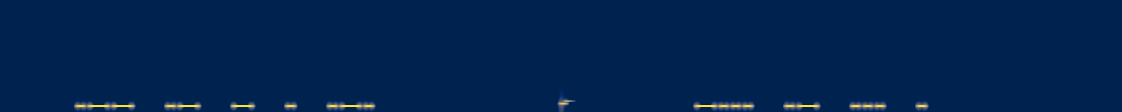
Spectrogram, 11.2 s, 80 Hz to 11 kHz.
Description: Morse code, heard as a keyed tone, about 20 wpm, spaced as for 15 wpm, 700 Hz. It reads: WATER BASE
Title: 2x Character Spacing - Top 300 Words - 20wpm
